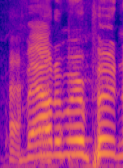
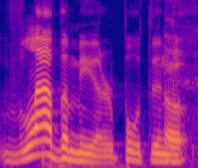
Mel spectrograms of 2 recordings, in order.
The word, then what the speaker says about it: Vladimir Putin: tongue and cheek or if you're mispronouncing my name on purpose Rick but it's Vladimir Putin uh every time you pronounce it wrong I kill a puppy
